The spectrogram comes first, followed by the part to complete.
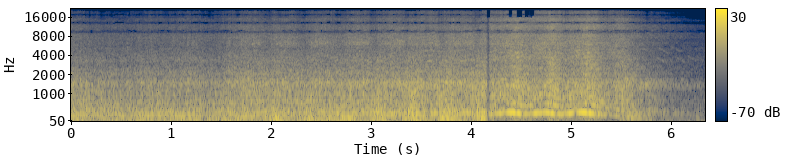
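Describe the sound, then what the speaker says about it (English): High-power Vitamix blender pureeing tomato sauce: a loud, steady motor whine over churning liquid, holding one pitch before the tone wobbles and slides downward as it winds toward stopping, with no talking. "Now I do have a high power Vitamix blender, so it goes pretty quickly."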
